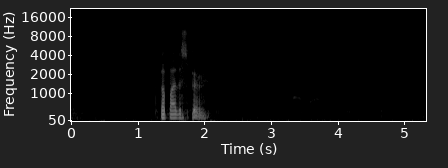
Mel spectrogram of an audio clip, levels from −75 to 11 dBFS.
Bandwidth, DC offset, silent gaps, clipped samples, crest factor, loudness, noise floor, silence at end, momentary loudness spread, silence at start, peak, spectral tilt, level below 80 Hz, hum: 17 kHz; under 0.1%; none; under 0.1%; 28 dB; -42 LUFS; -77 dBFS; 3.25 s; 5 LU; 1.35 s; -22 dBFS; -6 dB/octave; -80 dBFS; none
